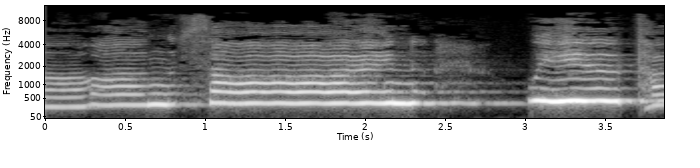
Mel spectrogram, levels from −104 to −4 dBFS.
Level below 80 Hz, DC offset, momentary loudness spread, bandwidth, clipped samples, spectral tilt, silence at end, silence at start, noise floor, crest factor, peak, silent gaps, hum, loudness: -78 dBFS; under 0.1%; 17 LU; 7 kHz; under 0.1%; -4 dB/octave; 0 s; 0 s; -36 dBFS; 14 dB; 0 dBFS; none; none; -14 LUFS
